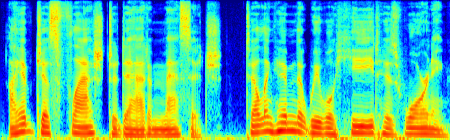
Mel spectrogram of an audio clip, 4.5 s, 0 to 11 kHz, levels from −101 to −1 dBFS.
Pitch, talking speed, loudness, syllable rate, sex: 105 Hz, 215 wpm, -19 LUFS, 5.1 syllables/s, male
